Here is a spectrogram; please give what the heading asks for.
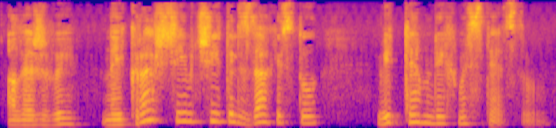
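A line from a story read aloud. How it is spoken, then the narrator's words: Exclaimed. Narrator (Ukrainian): вигукнув Гаррі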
